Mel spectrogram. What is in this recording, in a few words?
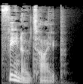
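"phenotype", British English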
